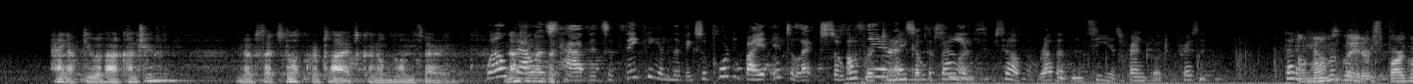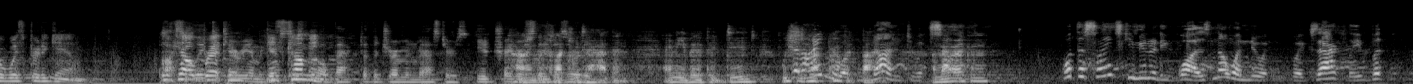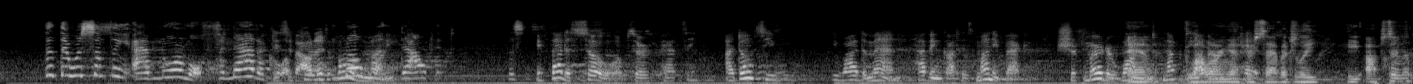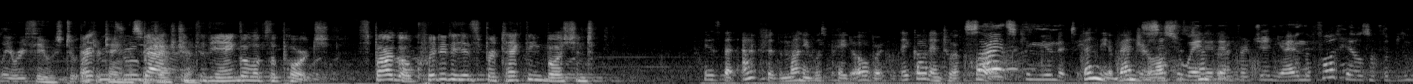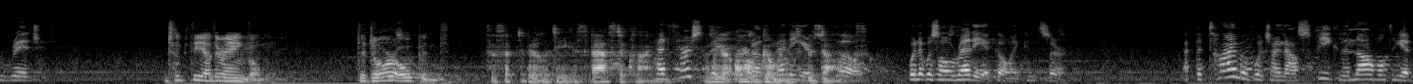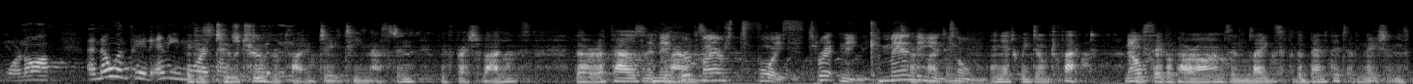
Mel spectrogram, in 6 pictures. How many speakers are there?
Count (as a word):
five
